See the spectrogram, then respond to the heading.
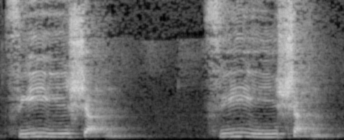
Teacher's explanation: Jadi suara nunnya adalah suara yang dibentuk di dalam rongga mulut yang nyaris tidak terdengar.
